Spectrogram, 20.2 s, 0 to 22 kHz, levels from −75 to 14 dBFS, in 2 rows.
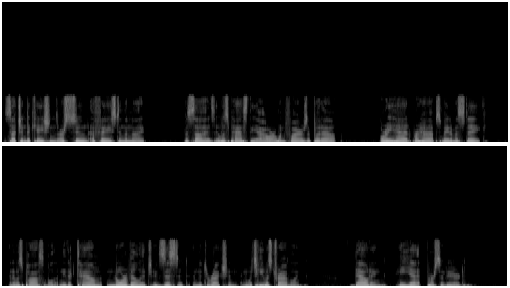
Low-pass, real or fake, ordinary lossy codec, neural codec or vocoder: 7.2 kHz; fake; Opus, 64 kbps; vocoder, 44.1 kHz, 128 mel bands every 256 samples, BigVGAN v2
